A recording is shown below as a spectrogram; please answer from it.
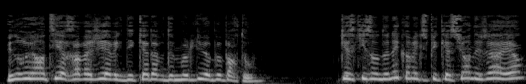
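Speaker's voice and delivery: high, animated gossip; excited conductor. A narrator's reading. Conductor asking the driver about the cover-up, excited. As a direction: pitch it up, eager and loud.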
